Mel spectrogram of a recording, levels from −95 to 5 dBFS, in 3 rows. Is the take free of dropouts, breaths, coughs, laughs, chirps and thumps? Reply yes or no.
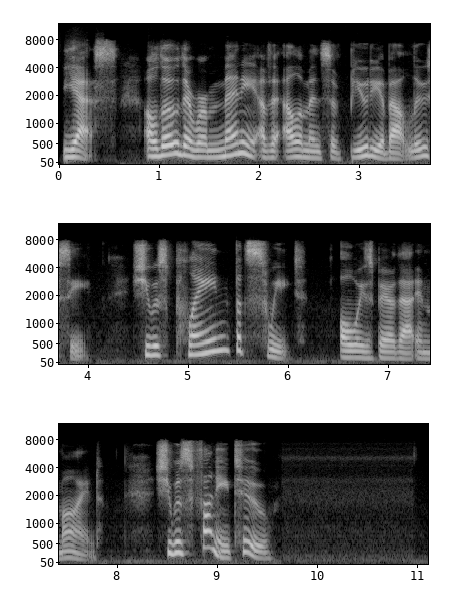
yes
